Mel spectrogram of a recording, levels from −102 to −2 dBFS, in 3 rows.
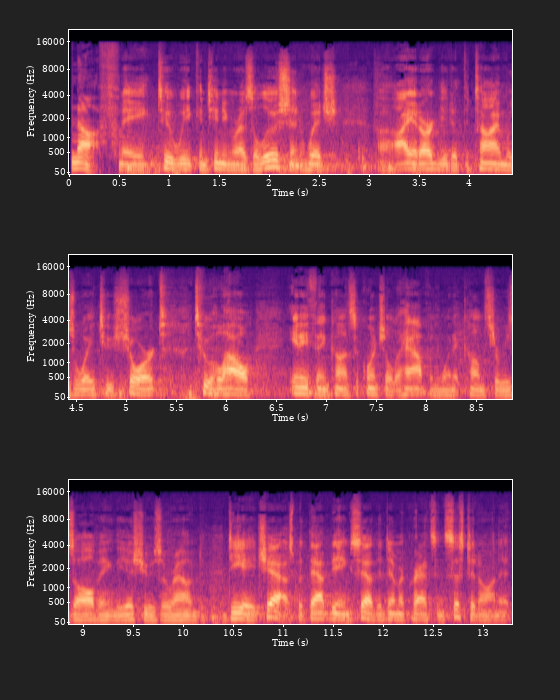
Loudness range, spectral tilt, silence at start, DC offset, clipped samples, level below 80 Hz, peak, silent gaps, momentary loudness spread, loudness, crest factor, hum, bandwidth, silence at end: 3 LU; -4.5 dB/octave; 0 s; under 0.1%; under 0.1%; -46 dBFS; -4 dBFS; none; 8 LU; -20 LUFS; 18 dB; none; 15.5 kHz; 0 s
